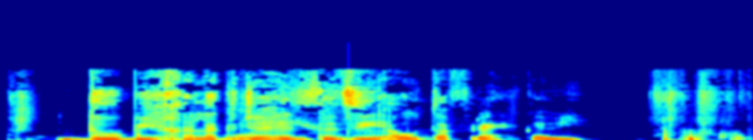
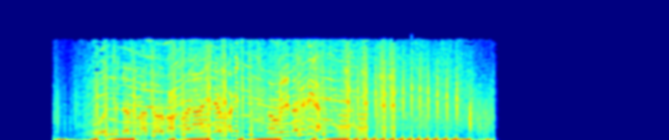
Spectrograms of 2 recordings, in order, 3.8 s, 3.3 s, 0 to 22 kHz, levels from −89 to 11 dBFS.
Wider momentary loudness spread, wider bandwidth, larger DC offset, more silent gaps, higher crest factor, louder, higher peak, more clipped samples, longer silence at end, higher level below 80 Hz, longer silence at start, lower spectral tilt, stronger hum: about the same, 10 LU vs 12 LU; second, 11.5 kHz vs 16.5 kHz; second, under 0.1% vs 3%; first, 3.07-3.12 s vs none; about the same, 16 dB vs 14 dB; second, -15 LUFS vs -12 LUFS; about the same, 0 dBFS vs 0 dBFS; neither; second, 0.05 s vs 0.85 s; second, -44 dBFS vs -30 dBFS; second, 0.1 s vs 0.25 s; first, -5 dB/octave vs -2.5 dB/octave; neither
